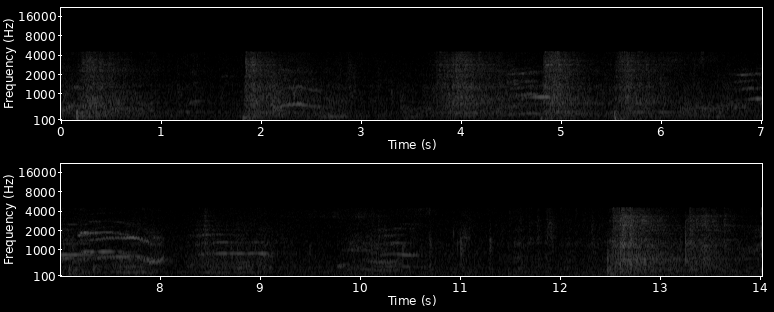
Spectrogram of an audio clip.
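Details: Cats kept as pets: several thin, wavering meows, some rising and falling, scattered over fourteen seconds among bumps, rustling and indistinct background noise.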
